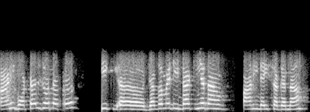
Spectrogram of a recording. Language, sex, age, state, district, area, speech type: Sindhi, female, 45-60, Gujarat, Surat, urban, conversation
